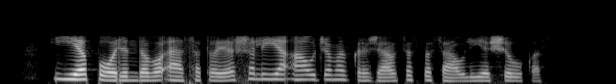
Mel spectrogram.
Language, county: Lithuanian, Vilnius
